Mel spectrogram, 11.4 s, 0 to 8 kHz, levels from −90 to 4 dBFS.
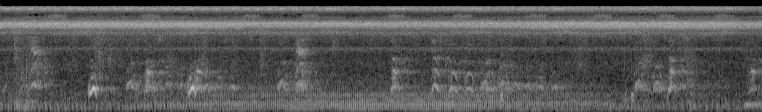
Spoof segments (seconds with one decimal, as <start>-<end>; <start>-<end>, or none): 0.7-3.9; 5.4-6.8; 8.5-10.0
